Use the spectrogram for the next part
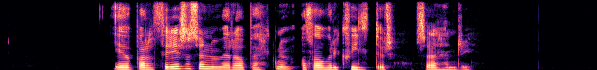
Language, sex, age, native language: Icelandic, female, 20-29, Icelandic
